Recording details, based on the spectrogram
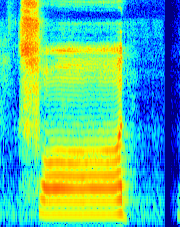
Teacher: صاد، صاد جو ہے یہ موٹے حروف میں سے ہے اور اسے بھی دیکھیں کھول کے لکھا ہوا ہے تو اسے کھینچ کے پڑھیں گے، صاد کا مخرج یہ ہے کہ زبان کی نوک اور دونوں دانتوں کے اندرونی کنارے سے لگے تو صاد ادا ہوتا ہے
